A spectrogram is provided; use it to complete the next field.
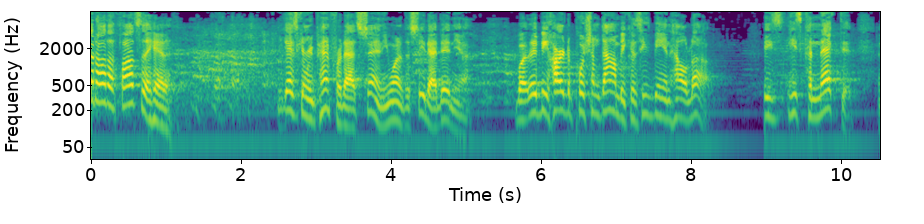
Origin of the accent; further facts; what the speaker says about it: Ireland; Being St. Paddy's Day and being Irish, I set it up in class.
